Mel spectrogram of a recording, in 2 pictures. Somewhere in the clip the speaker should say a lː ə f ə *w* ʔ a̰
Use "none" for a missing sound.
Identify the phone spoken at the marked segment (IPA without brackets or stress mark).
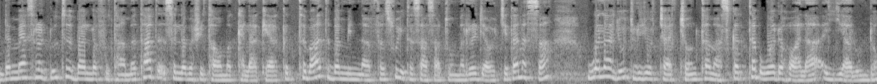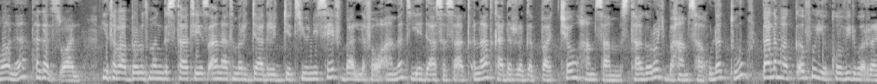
w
